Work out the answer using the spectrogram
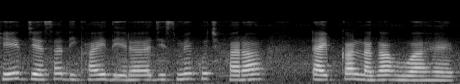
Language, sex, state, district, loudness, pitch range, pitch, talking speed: Hindi, female, Chhattisgarh, Balrampur, -18 LUFS, 215-245 Hz, 225 Hz, 180 wpm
